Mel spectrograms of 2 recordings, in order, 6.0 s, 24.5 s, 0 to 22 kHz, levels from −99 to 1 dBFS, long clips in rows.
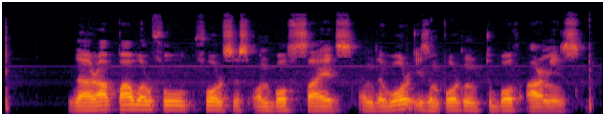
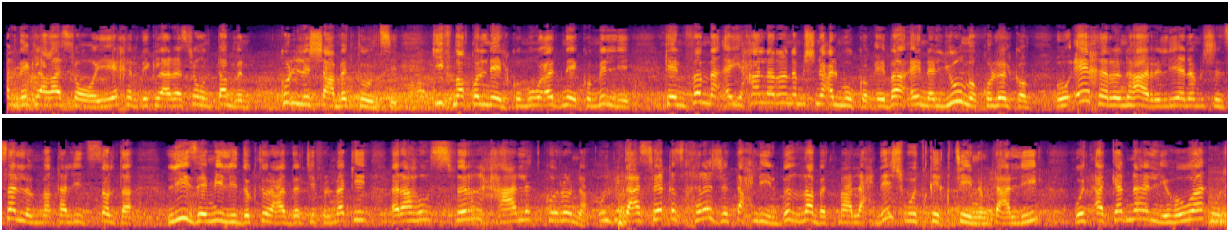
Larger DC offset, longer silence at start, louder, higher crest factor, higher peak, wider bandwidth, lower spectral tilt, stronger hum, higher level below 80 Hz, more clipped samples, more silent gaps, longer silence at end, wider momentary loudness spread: neither; about the same, 0.05 s vs 0.05 s; second, -29 LUFS vs -11 LUFS; first, 18 dB vs 12 dB; second, -12 dBFS vs 0 dBFS; first, 15 kHz vs 11 kHz; about the same, -4 dB/octave vs -3 dB/octave; neither; second, -74 dBFS vs -54 dBFS; second, under 0.1% vs 0.2%; neither; first, 0.25 s vs 0 s; about the same, 7 LU vs 6 LU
